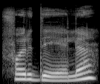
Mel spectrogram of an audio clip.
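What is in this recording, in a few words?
"fordele", Norwegian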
